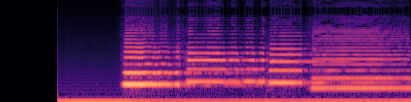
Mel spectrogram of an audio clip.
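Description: Saxophone playing a slow melody of long held notes that step from one pitch to the next, coming in about a second in after a soft click.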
